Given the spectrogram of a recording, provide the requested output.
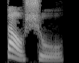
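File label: "倒数", Mandarin Chinese; chinese flashcards; hsk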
